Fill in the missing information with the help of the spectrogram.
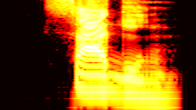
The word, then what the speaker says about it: saging: And that is sagging. Sagging. Sagging. Sagging is spelled as S-A-G-I-N-G.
